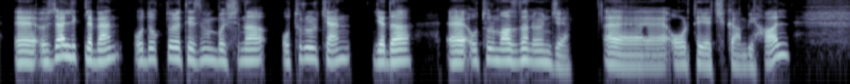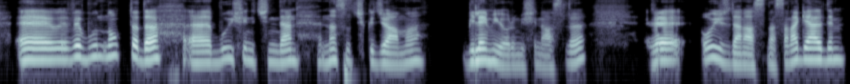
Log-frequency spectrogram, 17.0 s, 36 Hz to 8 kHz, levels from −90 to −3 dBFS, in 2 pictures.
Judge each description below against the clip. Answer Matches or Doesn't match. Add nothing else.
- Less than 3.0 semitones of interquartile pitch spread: Doesn't match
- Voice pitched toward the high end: Doesn't match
